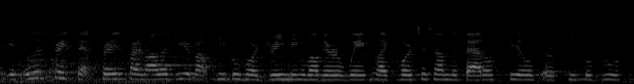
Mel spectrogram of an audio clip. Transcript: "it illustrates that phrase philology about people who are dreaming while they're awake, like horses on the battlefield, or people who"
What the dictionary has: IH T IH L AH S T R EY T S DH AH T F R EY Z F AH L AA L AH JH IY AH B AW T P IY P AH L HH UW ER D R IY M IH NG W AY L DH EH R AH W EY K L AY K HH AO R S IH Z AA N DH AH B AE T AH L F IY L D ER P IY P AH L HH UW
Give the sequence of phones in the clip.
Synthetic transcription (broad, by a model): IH T IH L AH S T R EY T S DH AH T P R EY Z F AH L AA L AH JH IY AH B AW T P IY P L HH UW ER D R IY M IH NG W AY L DH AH R AH W EY K L AY K HH AO R S IH Z N DH AH B AE T L F IY L D ER P IY P L HH UW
